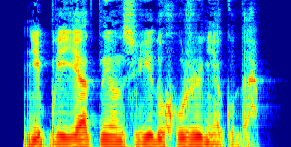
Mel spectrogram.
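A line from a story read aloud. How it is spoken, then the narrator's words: Grumbling man. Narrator (Russian): проворчал мужчина у стойки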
